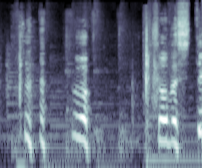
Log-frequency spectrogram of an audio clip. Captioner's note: chuckles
